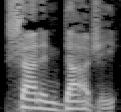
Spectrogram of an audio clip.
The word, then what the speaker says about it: Sanandaji: Her name is Natalie Sanandaji, I think.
